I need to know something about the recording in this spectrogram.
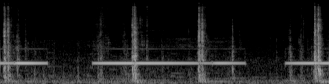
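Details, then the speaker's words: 2009 Chrysler Town & Country: sharp single clicks every second or so over a steady warning chime with no cranking at all; starter suspected, battery first suspected too, jump box connected. "and this ain't supposed to happen to mechanics but it do and ain't even turning over at all"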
